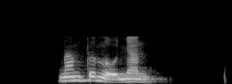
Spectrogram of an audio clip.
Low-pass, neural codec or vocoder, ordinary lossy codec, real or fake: 3.6 kHz; none; AAC, 32 kbps; real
